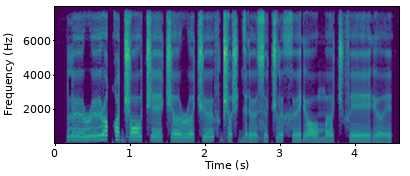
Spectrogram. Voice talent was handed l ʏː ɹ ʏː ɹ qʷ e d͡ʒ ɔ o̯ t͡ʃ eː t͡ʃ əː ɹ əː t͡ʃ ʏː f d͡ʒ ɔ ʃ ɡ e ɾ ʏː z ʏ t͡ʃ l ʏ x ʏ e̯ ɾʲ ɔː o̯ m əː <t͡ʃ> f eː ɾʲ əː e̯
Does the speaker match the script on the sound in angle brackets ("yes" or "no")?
yes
